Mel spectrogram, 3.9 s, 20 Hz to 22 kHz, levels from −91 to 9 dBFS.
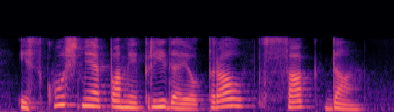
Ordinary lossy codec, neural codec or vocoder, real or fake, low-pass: none; codec, 16 kHz, 4 kbps, X-Codec, HuBERT features, trained on general audio; fake; 5.4 kHz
